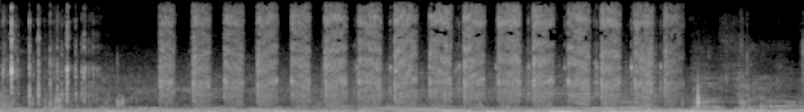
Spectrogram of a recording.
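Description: Aerosol spray paint can hissing in short, quick bursts, about four a second, starting about a second and a half in and stopping about a second before the end, over background music.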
